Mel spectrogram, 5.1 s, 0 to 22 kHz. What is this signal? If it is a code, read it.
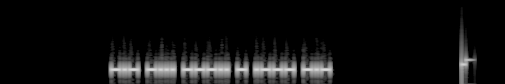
Morse code, heard as a keyed tone, about 40 wpm, 700 Hz. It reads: KB8TJK
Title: USA Call Signs - 6 Characters - 4x Character Spacing - 40wpm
